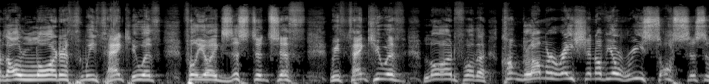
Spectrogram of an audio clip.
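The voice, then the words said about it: Put-on British King James prayer voice. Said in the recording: “there's a British accent all of a sudden. There's a King James sort of emergence of the 1618 English”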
